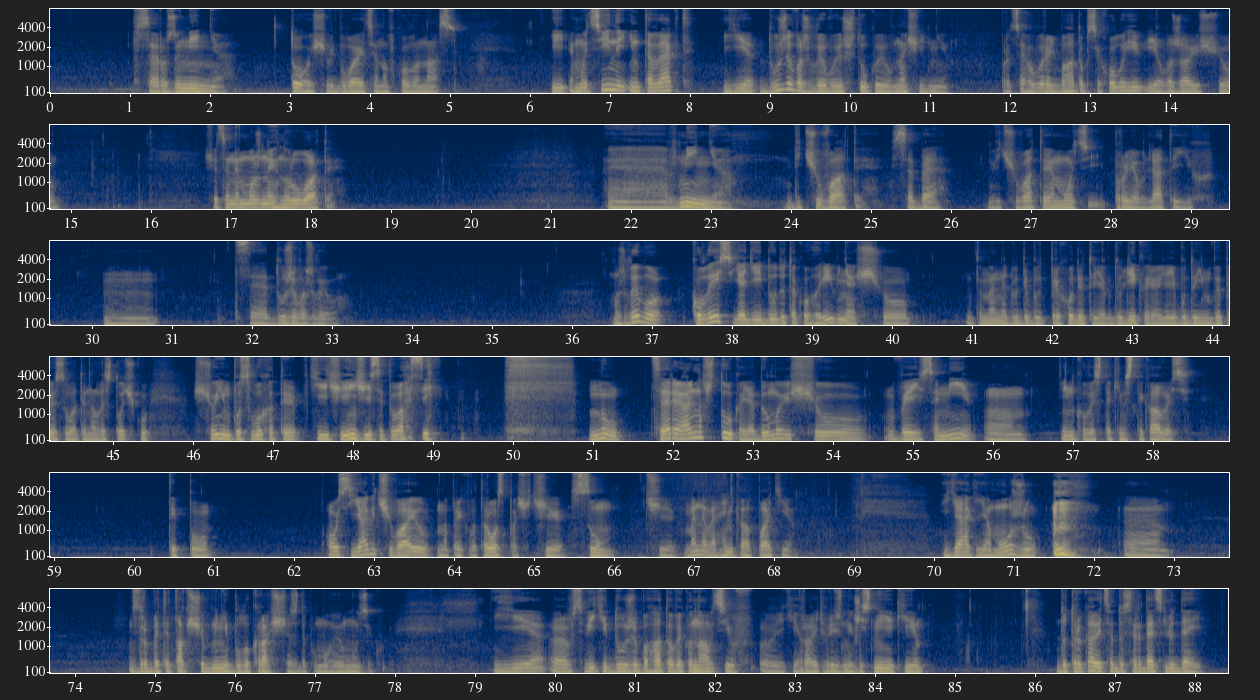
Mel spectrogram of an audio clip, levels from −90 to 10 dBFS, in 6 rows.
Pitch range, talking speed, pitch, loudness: 95-125 Hz, 85 wpm, 115 Hz, -26 LUFS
